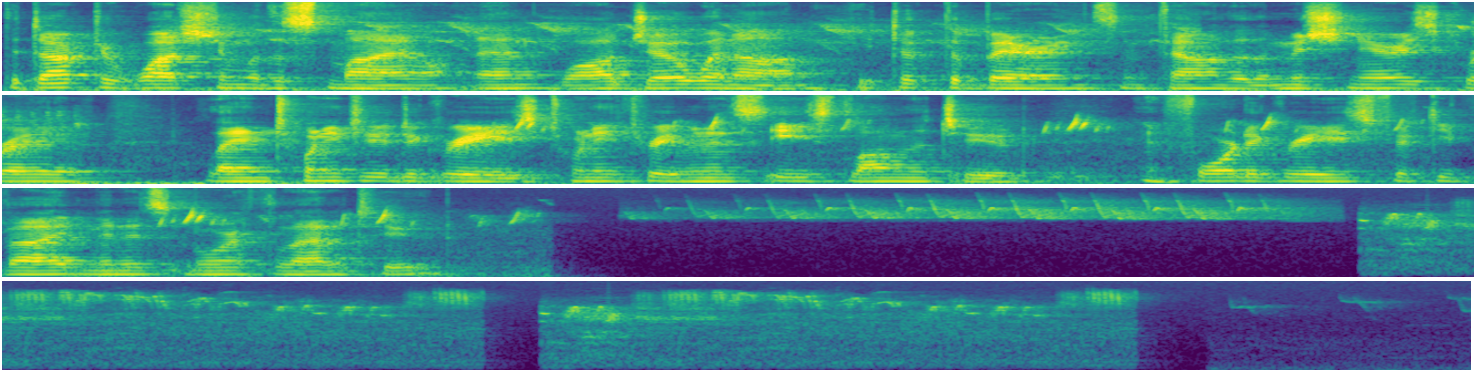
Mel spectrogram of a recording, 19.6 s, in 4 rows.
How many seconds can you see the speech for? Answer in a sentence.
The speech can be heard for 11 seconds in total.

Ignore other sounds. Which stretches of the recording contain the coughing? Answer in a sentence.
The coughing can't be heard in this clip.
